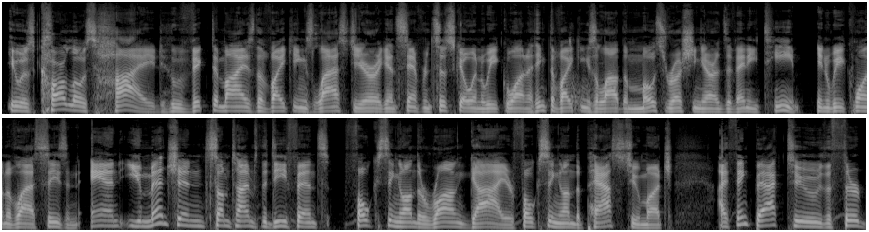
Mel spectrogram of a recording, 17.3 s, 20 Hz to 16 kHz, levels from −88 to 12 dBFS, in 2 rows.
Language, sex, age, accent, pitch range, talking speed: English, male, 30-49, American, 115-145 Hz, 200 wpm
